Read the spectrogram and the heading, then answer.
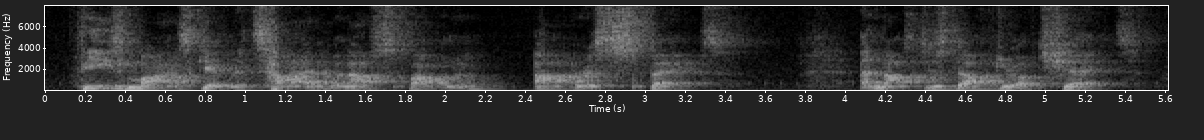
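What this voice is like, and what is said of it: Cockney accent. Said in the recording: “Is that what this is, a Cockney accent?”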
